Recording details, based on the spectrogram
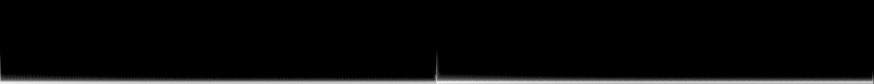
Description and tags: Part of the Epsilon loopset, a set of complementary synth loops. It is in the key of C major, following the chord progression Cmaj7 Fmaj7. It is four bars long at 110bpm. It is normalized.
